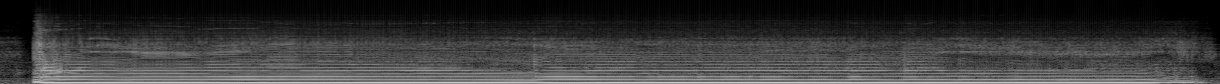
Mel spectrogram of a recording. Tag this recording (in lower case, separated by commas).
music, musical instrument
